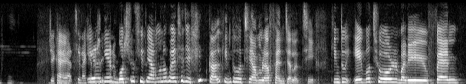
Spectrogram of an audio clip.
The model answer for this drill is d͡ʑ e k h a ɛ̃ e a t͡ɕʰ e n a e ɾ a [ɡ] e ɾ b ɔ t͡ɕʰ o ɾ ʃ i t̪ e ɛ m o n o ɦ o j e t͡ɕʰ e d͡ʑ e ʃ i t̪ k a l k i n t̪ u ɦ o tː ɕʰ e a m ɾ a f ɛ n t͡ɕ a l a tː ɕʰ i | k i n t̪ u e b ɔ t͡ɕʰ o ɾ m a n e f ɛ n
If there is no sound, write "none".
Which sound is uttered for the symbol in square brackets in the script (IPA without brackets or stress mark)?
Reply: ɡ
